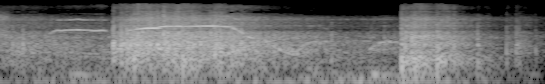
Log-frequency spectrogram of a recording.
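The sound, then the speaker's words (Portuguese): Fireworks go off in two loud bursts, each followed by a sustained crackling rumble, with high whistling streaks rising over the din, marking the start of Pelé's funeral procession. No voices are heard. “O foguetório, como quando Santos entrava em campo, marcou o início do cortejo.”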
